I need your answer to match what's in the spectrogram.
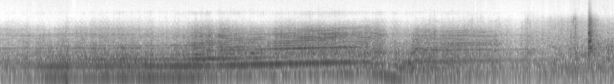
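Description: A car engine hums steadily while driving, its droning tone dipping lower near the end as the car slows and stops in front of a house. No voices are heard.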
